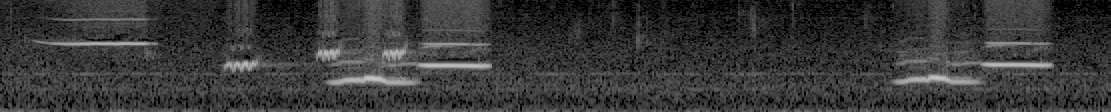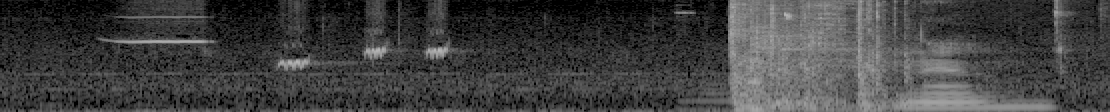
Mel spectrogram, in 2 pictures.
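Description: Short whistled tones from The Witness, a puzzle video game, ring out in clear separate bursts of two or three notes with pauses between them, followed by a louder, broader chiming burst near the end.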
